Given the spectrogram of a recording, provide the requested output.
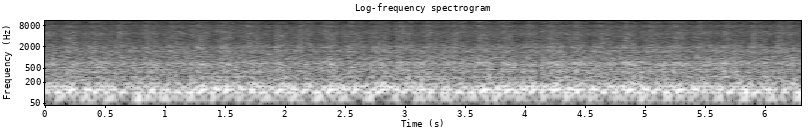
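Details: Truck at steady idle with a lumpy, uneven low thump, checked per cylinder with an inductive timing light. A side cylinder with a slow, laggy response is the suspected culprit, and its plug is to be pulled. Misfire at idle.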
